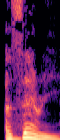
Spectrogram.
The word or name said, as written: Azeri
